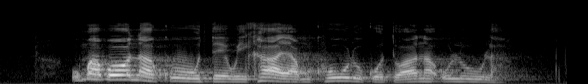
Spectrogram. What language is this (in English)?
South Ndebele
